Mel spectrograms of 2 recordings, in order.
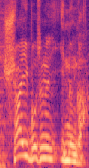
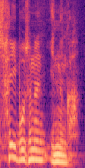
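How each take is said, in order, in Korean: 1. 첫 단어는 'sh' 소리로 시작합니다. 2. 첫 단어는 평범한 's' 소리로 시작합니다. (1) "다시 할게" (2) "잘못하면 사이비 보수로 들리니까 샤이"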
